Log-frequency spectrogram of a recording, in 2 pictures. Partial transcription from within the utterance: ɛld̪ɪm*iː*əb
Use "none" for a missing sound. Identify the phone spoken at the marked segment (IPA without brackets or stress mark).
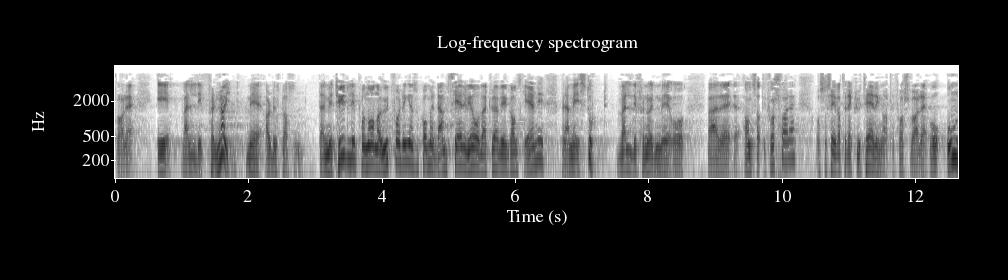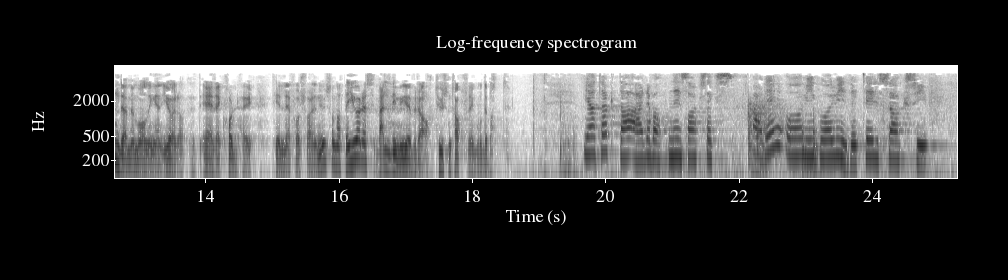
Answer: yː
